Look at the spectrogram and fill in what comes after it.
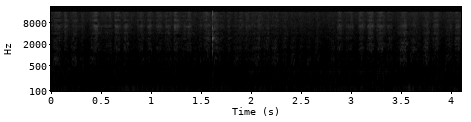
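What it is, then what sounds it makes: Coloured pencil shading on a paper colouring page. A purple wooden coloured pencil is rubbed back and forth over the thin printed paper page of an open colouring book lying flat, shading a petunia petal. The result is a quiet, steady, scratchy rubbing texture with soft bright strokes over a low rumble.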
